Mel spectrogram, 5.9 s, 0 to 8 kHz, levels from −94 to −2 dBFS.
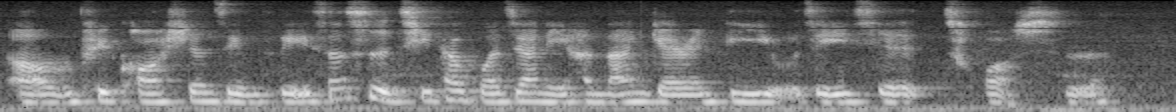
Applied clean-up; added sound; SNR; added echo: none; none; none; none.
